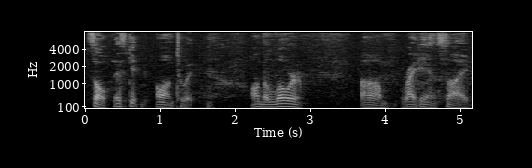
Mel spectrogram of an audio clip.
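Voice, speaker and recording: A man with a very low, gravelly voice, his pitch sitting near the bottom of the range. He leads a relaxed painting stream, rambling between steps and greeting viewers one by one. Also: slow pace. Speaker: painting instructor. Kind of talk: casual livestream painting lesson.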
